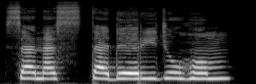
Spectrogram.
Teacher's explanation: سین ساکن ہے، تو ہمیں سین کو ہمزے سے پڑھنا ہے، اور ہمزے کا معنی ہے کہ حرف کی آواز ایسے کمزور ہو کہ اس میں پستی پائی جائے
